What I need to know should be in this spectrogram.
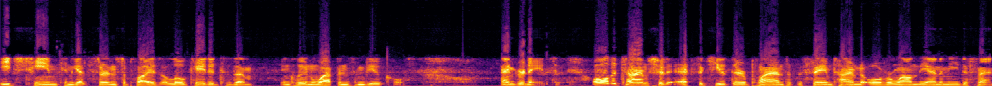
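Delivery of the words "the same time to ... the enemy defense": ordinary talk, nothing marked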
